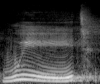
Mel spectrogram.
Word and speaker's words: wheat: soya we have wheat remember this pronunciation wheat like white wheat dry Centennial we have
